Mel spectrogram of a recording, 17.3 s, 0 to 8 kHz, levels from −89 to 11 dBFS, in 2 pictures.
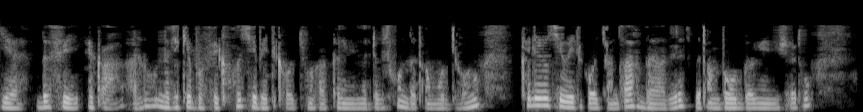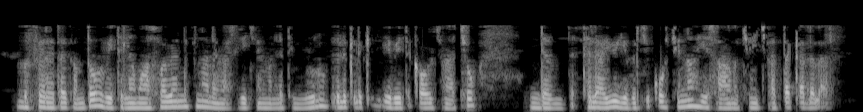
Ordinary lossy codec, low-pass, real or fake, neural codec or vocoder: AAC, 16 kbps; 7.2 kHz; real; none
